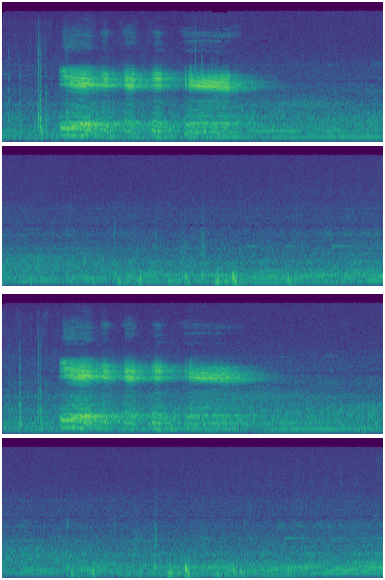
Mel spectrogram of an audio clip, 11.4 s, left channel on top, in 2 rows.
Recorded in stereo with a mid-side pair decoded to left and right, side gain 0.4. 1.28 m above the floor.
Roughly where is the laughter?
Ahead.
